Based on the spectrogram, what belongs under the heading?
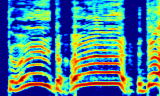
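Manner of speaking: very high, loud, droning duh; mentally ill stranger. Retold or imitated. Imitating the strange man in the woods to a friend, high loud drone. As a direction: mimic a stranger's wordless drone. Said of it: "he was like".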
